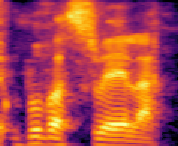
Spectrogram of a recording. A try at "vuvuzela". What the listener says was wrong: No, it's not swella. Vuvuzela. Vuvuzela.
